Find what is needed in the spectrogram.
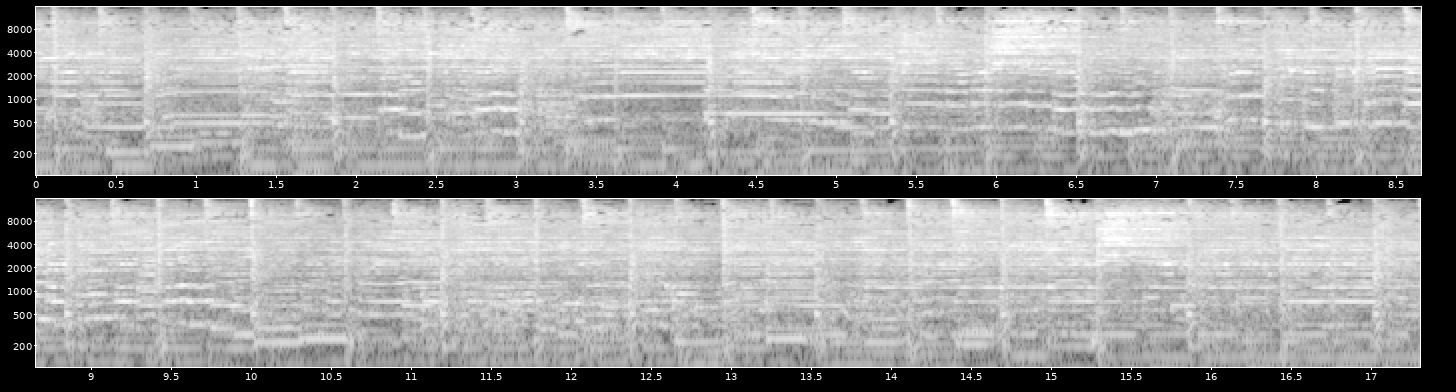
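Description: Live blues-rock band playing an instrumental passage: an electric guitar plays a melodic lead line over electric bass and a drum kit, with cymbal crashes about six seconds in and near the end.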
